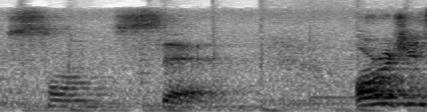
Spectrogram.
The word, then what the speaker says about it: Sancerre: the region which is sunset pronunciation is song origin so sansei is actually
